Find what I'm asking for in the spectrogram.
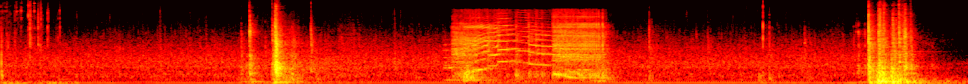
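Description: A couple of sharp metallic clicks as a key turns in the lock of a house's front door, then the door swings open with a long, wavering creak, followed by a solid thud as it shuts. No voices.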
